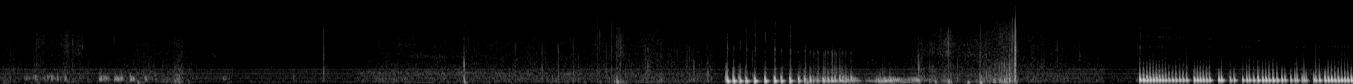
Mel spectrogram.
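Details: Stomach rumbling (borborygmi) on an empty stomach: low gurgling rumbles and bubbling bursts from the belly, separated by quieter stretches.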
